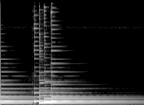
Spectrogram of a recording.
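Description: Ukulele strumming an F chord, a full ringing strum with a couple of quick restrikes early on, then a long decay fading out, played alone and close.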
